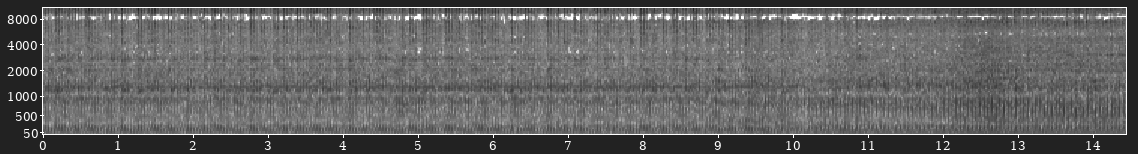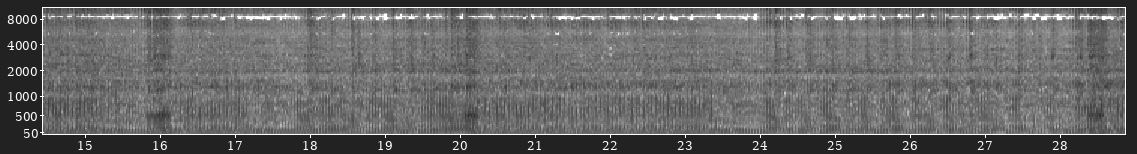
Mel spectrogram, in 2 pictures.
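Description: Briggs & Stratton Vanguard engine of a Coleman Powermate Pro Gen 5000 generator running steadily with its air filter off, on its first sustained run after the carburettor was cleaned. Its note shifts a little about a third of the way in, and it dips and picks back up briefly three times in the second half.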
